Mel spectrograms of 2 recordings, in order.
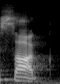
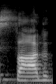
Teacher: क जो पहले क्या था, अघोष था, लेकिन इसको हमने बदल करके किस में कर दिया, घोष में कर दिया। तो इसे हम घोषीकरण कहते हैं।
